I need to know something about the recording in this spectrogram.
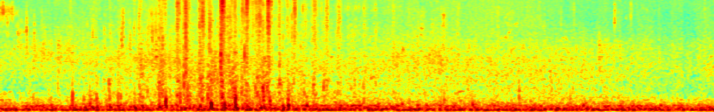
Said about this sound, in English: One of them threw me on his horse and galloped off with me on its back. As the corporal spurred his horse, I watched my life slip through my fingers.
